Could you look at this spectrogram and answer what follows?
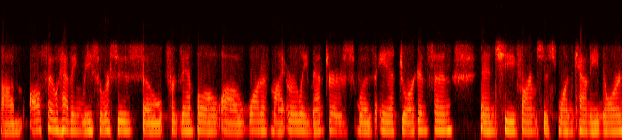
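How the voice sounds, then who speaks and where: Against noticeable background noise, a woman with an American accent and a fairly low voice speaks at a fairly slow pace in a flat monotone, keeping her loudness very even. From US Midwest, eastern Iowa. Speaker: agricultural journalist and company founder. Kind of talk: interview.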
